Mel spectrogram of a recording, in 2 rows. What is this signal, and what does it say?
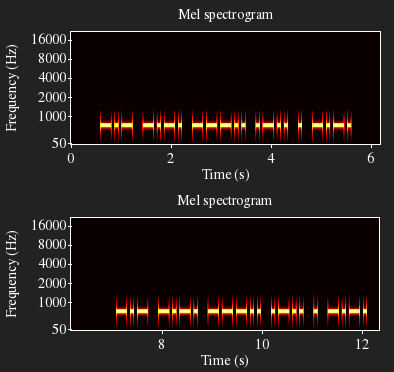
Morse code, heard as a keyed tone, about 17 wpm, 700 Hz. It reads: KC8LEC KC8LEC
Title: USA Call Signs - 6 Characters - Repeated 3x - 17wpm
